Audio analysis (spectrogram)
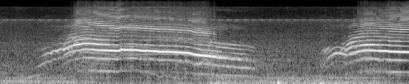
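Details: Angry domestic cats fighting: long harmonic yowls sliding slowly downward, loud and sustained for about two seconds, then a rising wail begins again after a short quiet gap.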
